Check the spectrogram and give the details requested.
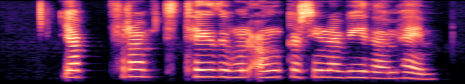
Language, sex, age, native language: Icelandic, female, 20-29, Icelandic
